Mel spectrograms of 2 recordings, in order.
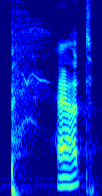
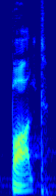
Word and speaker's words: Pat: and to this day, they cannot pronounce my name. You're like, what? How hard is that? Pat? No. It comes out bot. Bot. B-O-T. Bot. They don't have, they have ba, but they don't have p, so it's boss or bot.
